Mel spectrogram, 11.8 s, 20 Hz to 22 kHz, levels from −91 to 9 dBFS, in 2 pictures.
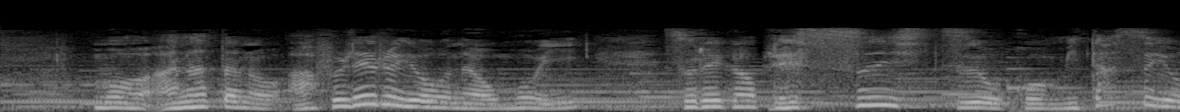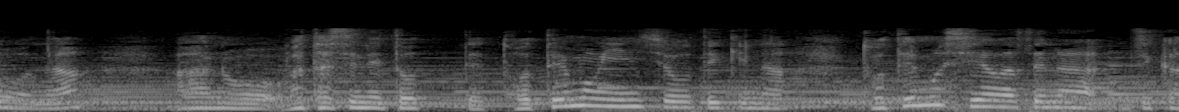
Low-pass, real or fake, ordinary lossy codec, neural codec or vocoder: none; real; none; none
